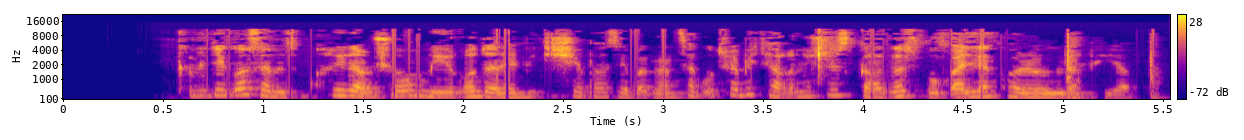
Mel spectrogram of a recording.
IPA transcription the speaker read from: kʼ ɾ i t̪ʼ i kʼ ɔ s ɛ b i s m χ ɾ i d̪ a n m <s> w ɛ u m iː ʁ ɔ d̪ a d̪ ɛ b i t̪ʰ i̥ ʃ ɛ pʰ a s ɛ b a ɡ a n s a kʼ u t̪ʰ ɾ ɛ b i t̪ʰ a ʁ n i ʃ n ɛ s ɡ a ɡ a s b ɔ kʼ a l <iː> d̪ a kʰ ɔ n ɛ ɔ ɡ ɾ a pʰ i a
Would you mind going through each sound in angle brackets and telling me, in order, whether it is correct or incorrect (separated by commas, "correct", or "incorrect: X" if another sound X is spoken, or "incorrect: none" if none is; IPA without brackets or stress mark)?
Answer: incorrect: ʃ, incorrect: i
